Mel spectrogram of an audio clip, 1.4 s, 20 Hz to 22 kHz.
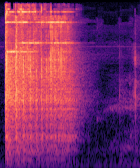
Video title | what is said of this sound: I Bought Another COIN COLLECTION! Everything for $40! Did I get my money's worth? | it's got that sound it's a little bit odd because I think it's misshapen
